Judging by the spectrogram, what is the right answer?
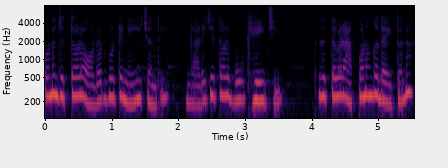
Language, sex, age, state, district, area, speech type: Odia, female, 18-30, Odisha, Kendujhar, urban, spontaneous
